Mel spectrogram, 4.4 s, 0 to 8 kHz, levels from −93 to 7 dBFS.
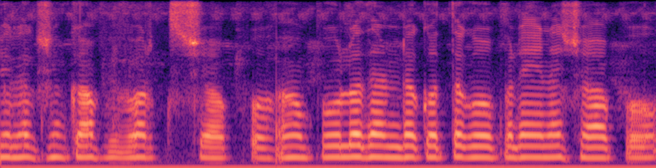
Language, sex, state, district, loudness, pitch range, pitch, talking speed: Telugu, female, Telangana, Karimnagar, -16 LUFS, 190-200 Hz, 195 Hz, 165 wpm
